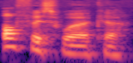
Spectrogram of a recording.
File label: "office worker", English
